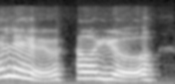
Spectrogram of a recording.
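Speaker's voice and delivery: very strange, put-on posh voice. Retelling her nan greeting her boyfriend: imitating nan's strange posh voice. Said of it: "my nan put on a very strange voice".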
